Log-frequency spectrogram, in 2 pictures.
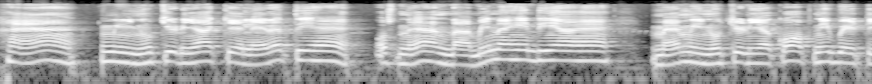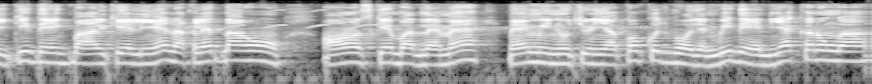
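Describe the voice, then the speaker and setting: A woman plays an anxious parrot king in a children's cartoon. The voice is high and very bright, with an earnest, declamatory delivery of a dutiful ruler and father. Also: steady tone, normal speed, a little hiss or hum. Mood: worried, deliberating. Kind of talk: Hindi cartoon voice acting.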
